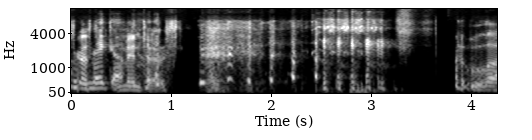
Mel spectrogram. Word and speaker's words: Myntos: No, It's it's just Mentos. spelled different. It's spelled different. It's got a Y instead of an E.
